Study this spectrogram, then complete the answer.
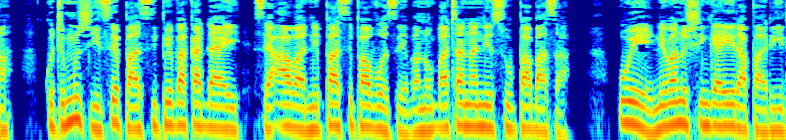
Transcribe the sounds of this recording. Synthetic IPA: kut̬imuʐiːse̞pasipe̞ʋakaɗaiseaʋane̞pasipaʋo̞se̞ʋano̞ɓatanane̞supaɓaːsa | uje̞ne̞ʋano̞ʃiŋɡaiɾapaɾiːri

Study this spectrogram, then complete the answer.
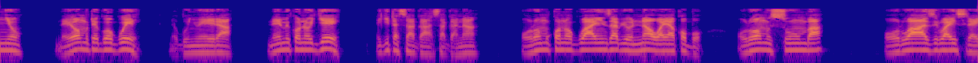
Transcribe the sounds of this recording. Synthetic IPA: ɲo̞ | nejo̞ːmute̞ɡo̞ɡwe̞ | ne̞̰ɡuɲwe̞ːɾa | ne̞ːmiko̞no̞ɟe̞ | neɟitasaɡa̰ːsaɡa̰na | oɾo̞ːmuko̞no̞ɡwaːjiːnzaβjo̞nːaowajako̞bo̞̰ː | lwo̞ːmusuːmba | olwaːziɾwaisiɾa

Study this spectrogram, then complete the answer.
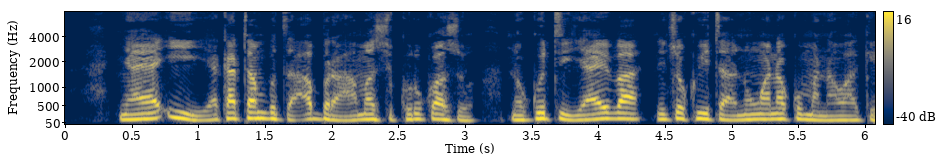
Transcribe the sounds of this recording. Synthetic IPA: ɲajaʔijijakatambud͡zaːbʱuɾaɦamaʐikuɾukwaːʐo̞ | no̞k̬utijaiʋane̞t͡ʃo̞kuitano̞mwanako̞manawaːk̬e̞

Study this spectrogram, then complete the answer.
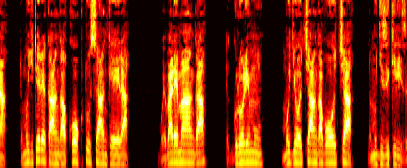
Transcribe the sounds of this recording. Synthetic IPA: a | temuɟite̞ɾe̞kaːŋɡako̞ːku̥tuːsaːŋke̞ːɾa | βwe̞βale̞maːŋɡa | eɡːulolimu | muɟo̞ːcaːŋɡaβwo̞ːca | ne̞muɟiziciɾiza

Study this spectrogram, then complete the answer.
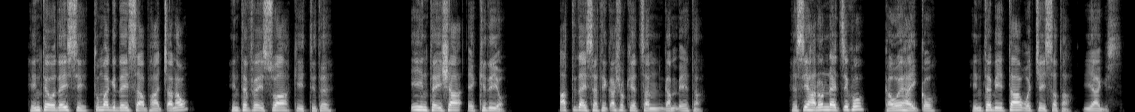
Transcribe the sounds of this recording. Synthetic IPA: hɪnt̪ːɛɔd̪ɛjsːɪt̪ʊmɐɡɪd̪ɛjsːɐpaːt͡ʃʼːɐnɐw | hɪnt̪ːɛfɛɪsːʊwaːkiːt̪ːɪt̪ɛ | ʔɪhɪnt̪ːɛɪʃɐɛkːɪd̪ɪjɔ | ʔɐt̪ːɪd̪ɐjsːɐt̪ɪkʼɐʃ̬ɔke̞ːt͡sːɐnɡɐmʔe̞ːt̪ɐ | hɛsːɪɦɐnɔnːɐɪt͡sʼːɪkɔ | kɐwɔjɦɐjkʼːɔ | hɪnt̪ːɛbiːt̪ːaːwɔt͡ʃːɛjsːɐt̪ɐ | jaːɡɪs

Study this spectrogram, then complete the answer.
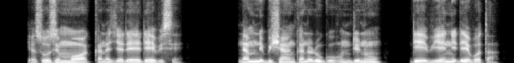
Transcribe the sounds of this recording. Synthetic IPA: jɛ̰suːs̬ɪmːo̞ːɐkːɐnɐd͡ʒɛᶑe̞ːd̪e̞ːbɪsɛ | nɐmnɪbɪʃaːŋkɐnɐᶑʊɡʊhʊnd̪ɪnuː | d̪e̞ːbɪje̞ːnːɪᶑe̞ːbɔt̪ɐ̰

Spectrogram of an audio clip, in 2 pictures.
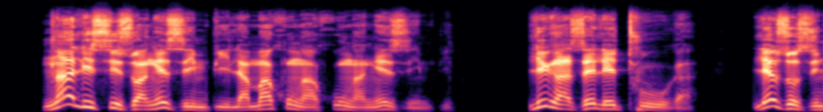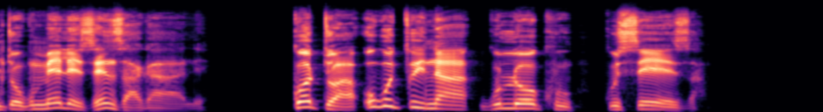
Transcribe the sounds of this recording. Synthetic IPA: ŋ͡ǁalisizwaŋezimpʼilamaxuŋaxuŋaŋeziːmpʼi | liŋazɛletʰuɣa̰ | lɛzozintʼɔɣumɛlɛzɛnd͡zʱaɣaːlɛ | ɣɔd̥ʱwaʔuɣuǀinaɣulokʰu | ɣusɛːza

